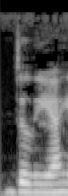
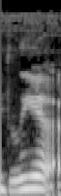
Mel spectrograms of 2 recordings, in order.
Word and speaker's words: D'Elia: I always I forget how to pronounce his name. D'Elia. Yeah, it's D'Elia. D'Elia. – Mm-hmm, D'Elia.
